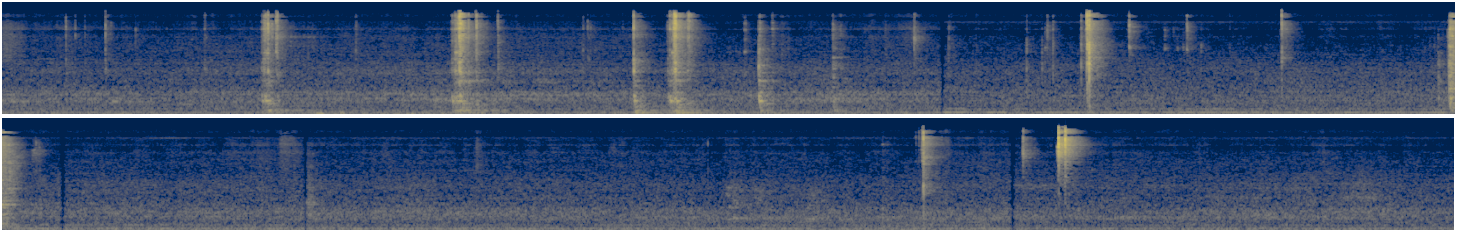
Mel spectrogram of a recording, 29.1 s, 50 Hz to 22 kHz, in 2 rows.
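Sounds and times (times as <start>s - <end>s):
metallic clicks of hand tools: 2.6s - 3.2s, 4.5s - 5.1s, 24.7s - 25.4s.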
